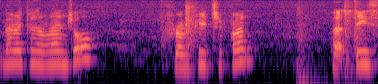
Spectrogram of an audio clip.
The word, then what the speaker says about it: Naranjo: It's not Monica Naranjo, it's Monica Naranjo.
